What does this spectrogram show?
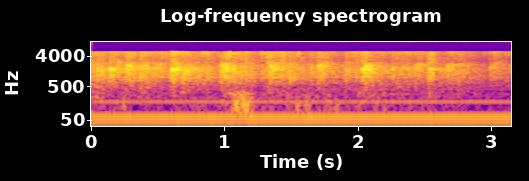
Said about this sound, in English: If you guys could come join us, could you give them a round of applause as they make their way up here?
